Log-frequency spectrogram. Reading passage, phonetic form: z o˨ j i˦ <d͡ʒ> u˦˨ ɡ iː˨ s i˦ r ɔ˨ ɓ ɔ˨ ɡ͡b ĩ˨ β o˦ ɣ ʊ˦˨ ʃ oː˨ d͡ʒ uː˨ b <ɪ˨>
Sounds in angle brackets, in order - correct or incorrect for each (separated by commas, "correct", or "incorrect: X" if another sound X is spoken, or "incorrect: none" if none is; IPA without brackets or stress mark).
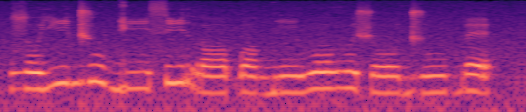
correct, incorrect: ɛ˨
